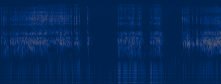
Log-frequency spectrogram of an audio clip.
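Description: Faint scratching of a Sharpie marker drawing lines on paper, in a few short strokes with brief gaps between them.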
